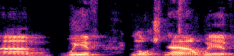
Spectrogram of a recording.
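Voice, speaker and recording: This is a man with a London accent. His pitch is fairly high. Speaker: webinar presenter, supplier manager at events marketplace. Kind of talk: webinar presentation. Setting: online webinar. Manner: hesitant, many fillers.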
